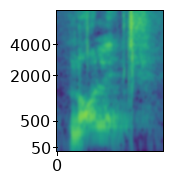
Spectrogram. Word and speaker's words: knowledge: Here, when we pronounce the word knowledge, how many sounds? Let me phonemically transcribe this word. It's N, O, L, E and J. There are 5 sounds.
